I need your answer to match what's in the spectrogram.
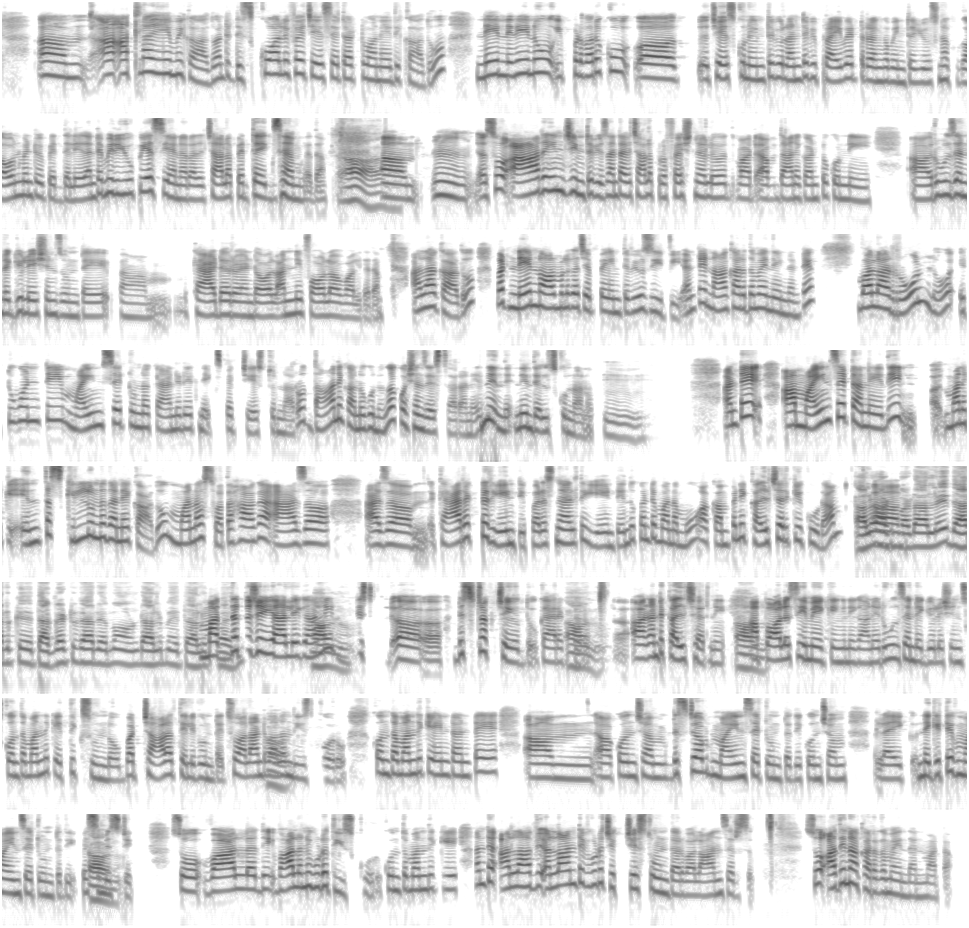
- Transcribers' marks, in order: in English: "డిస్క్వాలిఫై"; in English: "ప్రైవేట్ రంగం ఇంటర్వ్యూస్"; in English: "గవర్నమెంట్‌వి"; in English: "యూపీఎస్సీ"; in English: "ఎగ్జామ్"; tapping; in English: "సొ"; in English: "రేంజ్ ఇంటర్వ్యూస్"; in English: "ప్రొఫెషనల్"; in English: "రూల్స్ అండ్ రెగ్యులేషన్స్"; in English: "కాడర్ అండ్ ఆల్"; in English: "ఫాలో"; in English: "బట్"; in English: "నార్మల్‌గా"; in English: "ఇంటర్వ్యూస్"; in English: "రోల్‌లో"; in English: "మైండ్ సెట్"; in English: "క్యాండిడేట్‌ని ఎక్స్పెక్ట్"; in English: "క్వెషన్"; in English: "మైండ్ సెట్"; in English: "స్కిల్"; in English: "ఆస్ అ ఆస్ అ క్యారెక్టర్"; in English: "పర్సనాలిటీ"; in English: "కంపెనీ కల్చర్‌కి"; in English: "డిస్ట్రక్ట్"; in English: "క్యారెక్టర్"; tsk; in English: "కల్చర్‌ని"; in English: "పాలిసీ మేకింగ్‌ని"; in English: "రూల్స్ అండ్ రెగ్యులేషన్"; in English: "ఎథిక్స్"; in English: "బట్"; in English: "సో"; in English: "డిస్టర్బ్డ్ మైండ్ సెట్"; in English: "లైక్ నెగెటివ్ మైండ్ సెట్"; in English: "పెస్సిమిస్టిక్. సో"; in English: "చెక్"; in English: "ఆన్సర్స్. సొ"; tsk
- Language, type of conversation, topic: Telugu, podcast, ఇంటర్వ్యూకి ముందు మీరు ఎలా సిద్ధమవుతారు?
